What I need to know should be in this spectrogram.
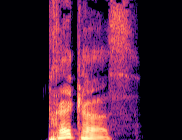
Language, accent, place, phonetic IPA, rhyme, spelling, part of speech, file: German, Germany, Berlin, [ˈtʁɛkɐs], -ɛkɐs, Treckers, noun, De-Treckers.ogg
- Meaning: genitive singular of Trecker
